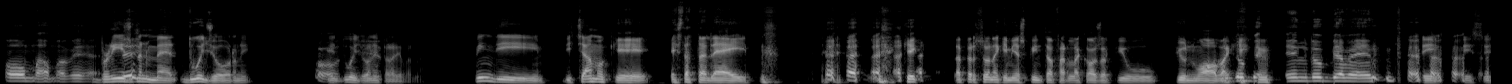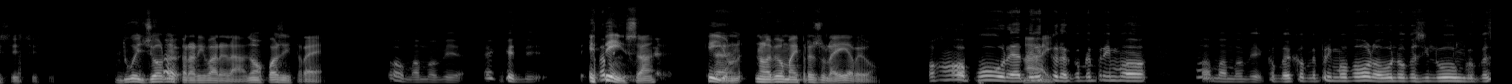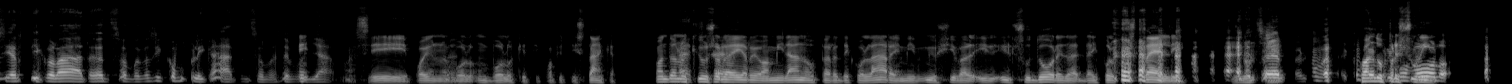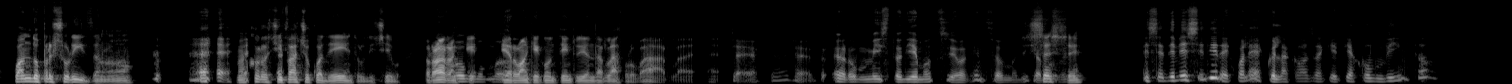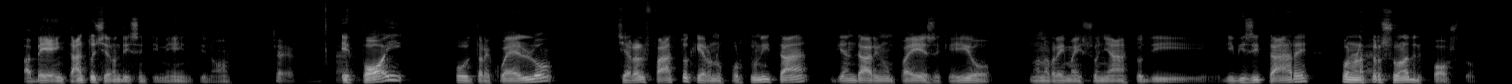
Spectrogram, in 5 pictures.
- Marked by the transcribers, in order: put-on voice: "Brisbane"; laughing while speaking: "sì"; chuckle; laughing while speaking: "la"; laugh; chuckle; laughing while speaking: "indubbiamente"; laugh; "cioè" said as "ceh"; "proprio" said as "propio"; laugh; laughing while speaking: "Eh certo, come"; chuckle; unintelligible speech; "dovessi" said as "devessi"
- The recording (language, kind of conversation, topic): Italian, podcast, Quale persona che hai incontrato ti ha spinto a provare qualcosa di nuovo?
